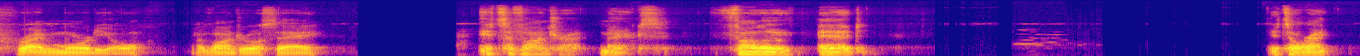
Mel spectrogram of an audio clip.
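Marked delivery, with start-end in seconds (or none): 3.6-9.9 hushed, half-whispered stage whisper. Half-whispering in character to max to follow ed: half-whispering in character. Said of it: "whispering at, at, at Max?".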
